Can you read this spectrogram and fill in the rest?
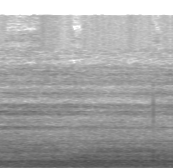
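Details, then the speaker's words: New Harvest Right freeze dryer's vacuum pump during its functional test, pump on a shelf below with very little vibration; air was being sucked in through the open drain valve until it was closed. Even, steady droning hum with a faint whine; pump running smoothly. "i have the vacuum pump down here on this second shelf there's very little vibration we can hear it running so it adds a little noise to the room but it's not too bad"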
